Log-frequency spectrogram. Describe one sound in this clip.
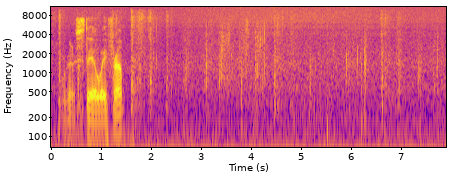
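Footsteps crunch steadily over dry grass and gravel.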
